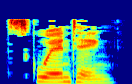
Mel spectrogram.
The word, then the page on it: squinting: British English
